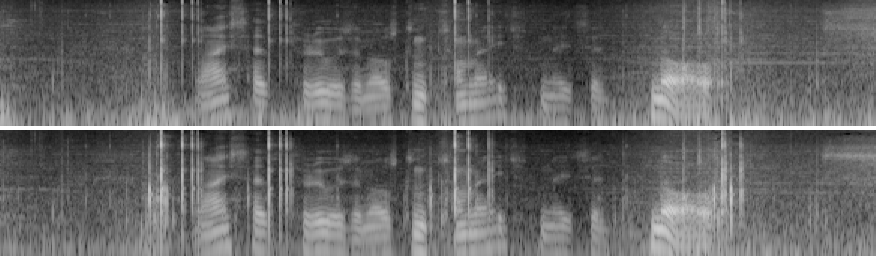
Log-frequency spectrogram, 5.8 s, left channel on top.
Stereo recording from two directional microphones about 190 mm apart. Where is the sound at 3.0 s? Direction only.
20° right (ahead or behind).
